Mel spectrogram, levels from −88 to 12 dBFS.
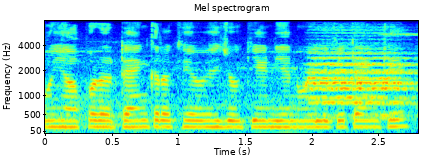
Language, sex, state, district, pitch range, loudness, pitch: Hindi, male, Haryana, Jhajjar, 165-175 Hz, -15 LUFS, 170 Hz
